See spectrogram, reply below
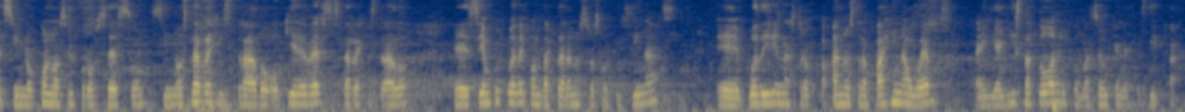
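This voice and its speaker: A woman from Georgia working for an election office, a radio guest giving steady, informative answers with small "eh" pauses. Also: medium pitch, noisy background.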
